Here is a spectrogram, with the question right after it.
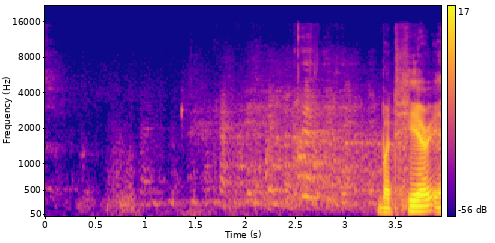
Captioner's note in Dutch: Gelach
